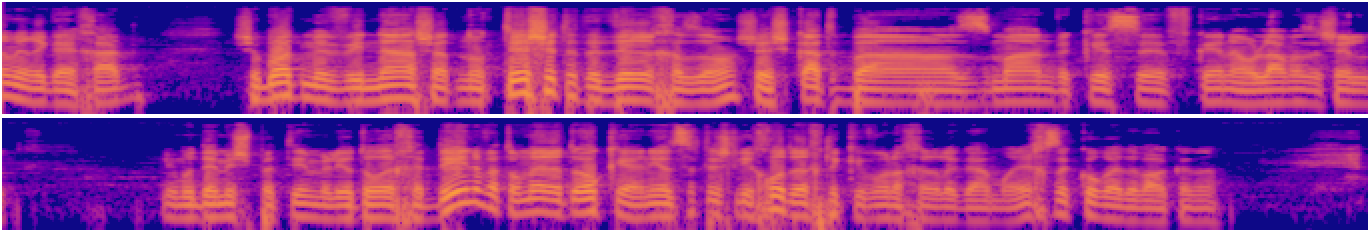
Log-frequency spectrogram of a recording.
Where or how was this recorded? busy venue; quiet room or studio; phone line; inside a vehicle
busy venue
